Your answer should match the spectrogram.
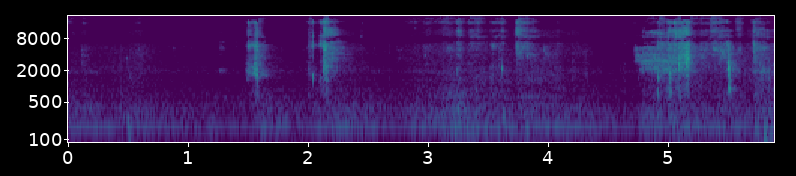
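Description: Soft scraping and rubbing as a vintage fountain pen is cleaned by hand, a few quiet crisp scratches and one busier rustling stretch near the end, close and faint with no talk.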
